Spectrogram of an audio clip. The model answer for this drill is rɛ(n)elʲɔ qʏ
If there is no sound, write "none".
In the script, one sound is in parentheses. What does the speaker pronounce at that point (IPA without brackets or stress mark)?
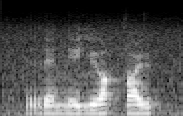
n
